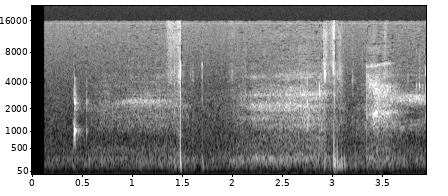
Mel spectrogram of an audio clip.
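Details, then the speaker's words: Three brief, sharp hiccups from a swaddled newborn over a few seconds, with faint squeaky breathing noises and a quiet room between: ordinary infant hiccups. "little bean burrito had the hiccups."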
